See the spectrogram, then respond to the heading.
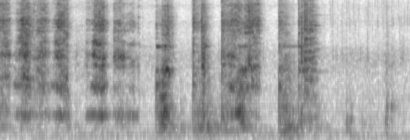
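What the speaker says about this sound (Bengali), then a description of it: "জিরা গুঁড়ো, দিয়ে নাড়াচাড়া করব" A spatula stirs cumin powder into a moka fish curry in a pan, a run of close, loud scraping strokes in quick bursts over a light sizzle, fading to quieter scrapes at the end.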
